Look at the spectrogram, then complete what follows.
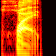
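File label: "huai", Mandarin Chinese pinyin, neutral tone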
